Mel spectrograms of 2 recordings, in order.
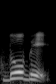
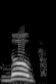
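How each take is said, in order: First: The word ends with a clear final vowel. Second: The word ends on the consonant, no final vowel. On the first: The speaker calls it right. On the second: The speaker calls it wrong.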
